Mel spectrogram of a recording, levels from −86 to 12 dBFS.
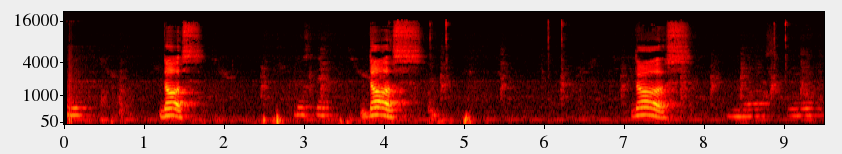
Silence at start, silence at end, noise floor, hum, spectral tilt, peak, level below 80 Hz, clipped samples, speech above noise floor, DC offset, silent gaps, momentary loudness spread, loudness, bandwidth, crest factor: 0.05 s; 0.15 s; -62 dBFS; none; -3.5 dB/octave; -6 dBFS; -56 dBFS; under 0.1%; 34 dB; under 0.1%; none; 24 LU; -27 LUFS; 16.5 kHz; 26 dB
